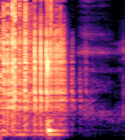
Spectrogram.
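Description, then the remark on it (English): A quick clatter of dice tumbling across a hard tabletop, a dense burst of bright rattling clicks that settles into a few faint ticks within about a second. “Did not use these dice for red markets. They like the sevens.”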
